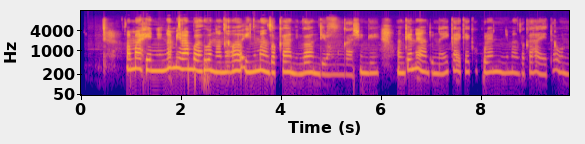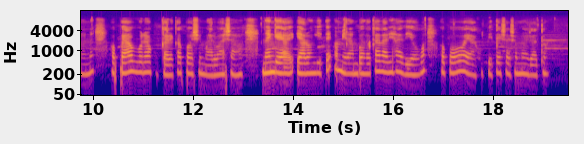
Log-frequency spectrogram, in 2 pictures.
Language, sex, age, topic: Oshiwambo, female, 18-24, finance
